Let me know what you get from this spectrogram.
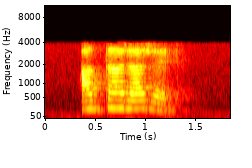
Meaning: to announce, to proclaim, to advertise (to give public notice of; to announce publicly)
- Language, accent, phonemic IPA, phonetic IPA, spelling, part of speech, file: Armenian, Eastern Armenian, /ɑzdɑɾɑˈɾel/, [ɑzdɑɾɑɾél], ազդարարել, verb, Hy-ազդարարել.ogg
